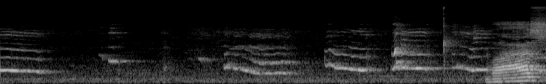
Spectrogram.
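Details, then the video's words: Pet Shih Tzu and Yorkie mix whining at bath time: a series of falling, tonal whimpers of varying length, some wavering, getting louder toward the end amid faint background voices and splashing. "the mix shitzhu and yorkie lagi mandi"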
